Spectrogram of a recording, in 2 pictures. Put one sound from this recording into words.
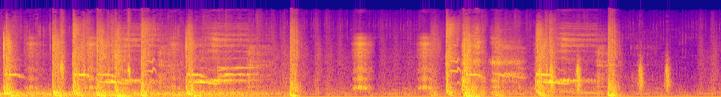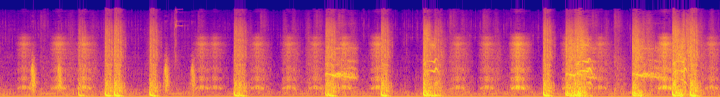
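Weapons clash and strike in a fight.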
